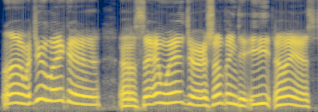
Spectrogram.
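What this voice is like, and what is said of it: Kermit the Frog character voice. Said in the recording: “I thought it was Bobcat Goldthwait for sure... I didn't think you were doing Kermit the Frog at all.”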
